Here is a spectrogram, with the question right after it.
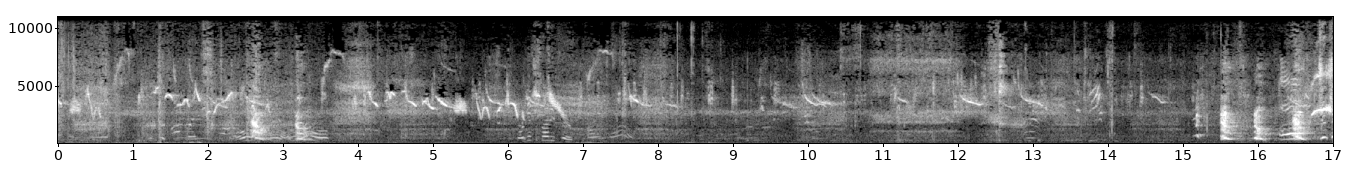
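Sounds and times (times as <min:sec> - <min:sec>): wind rumble on microphone: 0:00.0 - 0:05.6, 0:06.6 - 0:09.6
small birds calling: 0:00.0 - 0:17.0.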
